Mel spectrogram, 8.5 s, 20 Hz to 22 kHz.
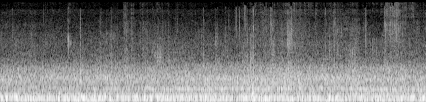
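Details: Honey bee colony in a 10-frame deep hive box with a honey super, opened for inspection: a dense, steady low hum of many bees with a faint sustained tone, and scattered sharp clicks from frames being handled.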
